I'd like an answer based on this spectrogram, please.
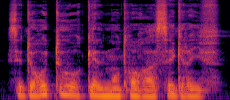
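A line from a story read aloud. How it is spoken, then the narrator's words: Murmuring. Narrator (French): murmura-t-il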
